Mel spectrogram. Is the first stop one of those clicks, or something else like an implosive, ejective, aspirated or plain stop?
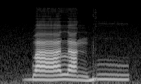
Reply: plain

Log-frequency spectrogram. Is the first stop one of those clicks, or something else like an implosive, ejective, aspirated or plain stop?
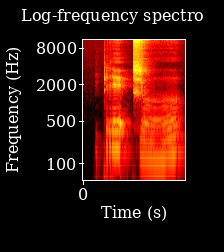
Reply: plain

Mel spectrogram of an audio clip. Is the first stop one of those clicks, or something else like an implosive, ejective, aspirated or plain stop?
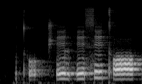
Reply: ejective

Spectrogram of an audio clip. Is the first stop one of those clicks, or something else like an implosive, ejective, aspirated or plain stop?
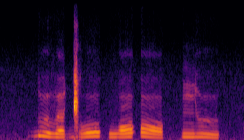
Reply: implosive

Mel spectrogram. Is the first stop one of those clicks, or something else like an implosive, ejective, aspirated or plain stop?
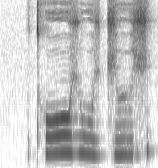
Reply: aspirated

